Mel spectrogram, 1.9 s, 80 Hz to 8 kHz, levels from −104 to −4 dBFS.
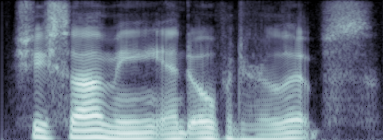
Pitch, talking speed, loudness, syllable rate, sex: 120 Hz, 220 wpm, -18 LUFS, 5.0 syllables/s, male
